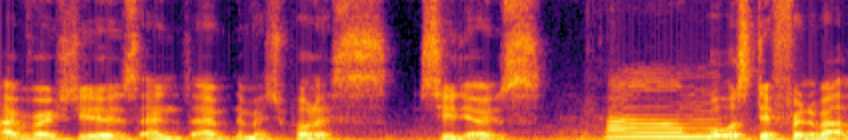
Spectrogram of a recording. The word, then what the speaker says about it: Metropolis: So what's so different about Abbey Road Studios and the Metropolis Studios? What was different about those ones? Because I don't know much about the Metropolis. Is it Metropolis? Is that Metropolis, yeah.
